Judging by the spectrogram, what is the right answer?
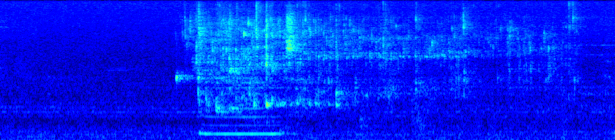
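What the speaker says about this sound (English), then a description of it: "And so now I am going to pour it" Freshly made zucchini, kale, apple and lemon juice pours into a container in a home kitchen, a soft liquid trickle that swells for about a second mid-clip and then settles into a quiet, steady flow.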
